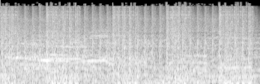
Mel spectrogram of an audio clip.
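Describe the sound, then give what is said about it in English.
Rapid automatic gunfire from a pair of machine pistols fires as one loud, dense, continuous burst that lasts the whole moment. “raised the pair of machine pistols and opened fire.”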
